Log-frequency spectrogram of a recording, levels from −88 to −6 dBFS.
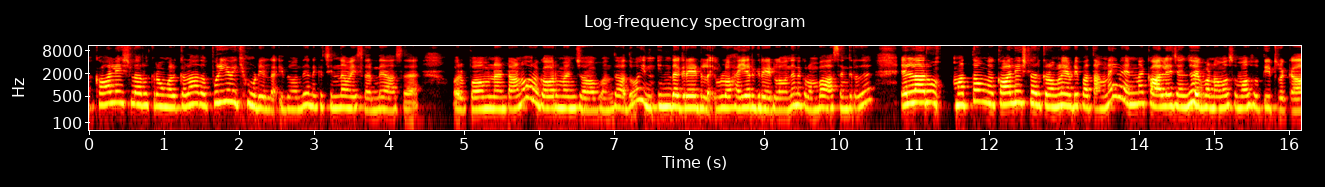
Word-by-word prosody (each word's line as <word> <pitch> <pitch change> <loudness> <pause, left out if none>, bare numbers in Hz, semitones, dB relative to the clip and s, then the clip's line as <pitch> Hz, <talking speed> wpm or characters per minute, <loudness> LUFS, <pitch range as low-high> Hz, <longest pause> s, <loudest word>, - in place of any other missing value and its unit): காலேஜ்ல 325 +1 -1
இருக்கவங்களுக்கலாம் 275 0 -2
அத 300 - -1
புரிய 345 +2 +1
வைக்க 320 -2 -3
முடியல. 245 -5 -2
இது 235 0 -10
வந்து 240 +5 -5
எனக்கு 265 -1 -5
சின்ன 255 0 -2
வயசுல 245 -2 -5
இருந்தே 230 +2 -7
ஆச. 220 0 -12 0.7
ஒரு - - -3
பெர்மனன்ட் 235 +1 +1
ஆன 250 +4 -1
ஒரு 390 - -1
கவர்ன்மென்ட் 245 0 0
ஜாப் 215 0 -3
வந்து 235 +5 -8
அதுவும் 385 +10 -4
இந் 255 -2 -1
இந்த 270 0 +4
கிரேட்ல 255 -3 +3
இவ்வளோ 245 +1 -1
ஹையர் 255 +2 +2
கிரேட்ல 235 -2 0
வந்து 255 +5 -3
எனக்கு 280 -5 -2
ரொம்ப 235 +3 -3
ஆசங்குறது. 245 +4 -5 0.5
எல்லாரும் 345 0 +7 0.3
மத்தவங்க 325 +3 +1
காலேஜ்ல 330 +2 +4
இருக்கறவர்களும் 280 0 +2
எப்டி 275 +1 -1
பார்த்தாங்கன்னா 255 0 -2
இவ 470 -4 -3
என்ன 310 +2 0 0.2
காலேஜ் 275 +1 +5
என்ஜாய் 280 -2 +5
பண்ணாம 250 +1 0
சும்மா 250 0 -1
சுத்திட்டு 255 -1 -7
இருக்கா. 210 -1 0
260 Hz, 165 wpm, -23 LUFS, 245-295 Hz, 0.7 s, எல்லாரும்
